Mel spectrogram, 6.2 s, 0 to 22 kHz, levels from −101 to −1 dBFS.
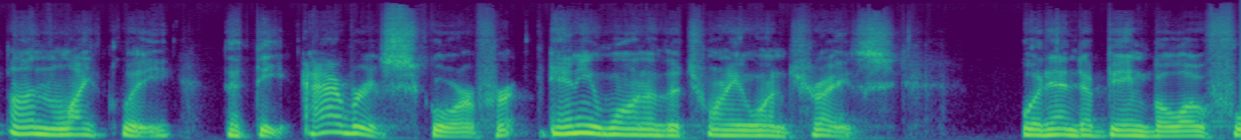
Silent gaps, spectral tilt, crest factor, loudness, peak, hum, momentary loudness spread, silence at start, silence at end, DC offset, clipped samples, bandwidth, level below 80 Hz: none; -6.5 dB/octave; 14 dB; -25 LUFS; -10 dBFS; none; 8 LU; 0.05 s; 0 s; under 0.1%; under 0.1%; 17 kHz; -60 dBFS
